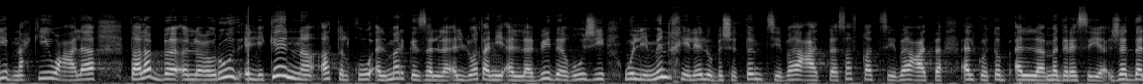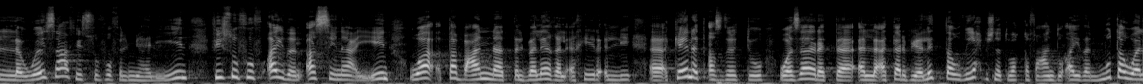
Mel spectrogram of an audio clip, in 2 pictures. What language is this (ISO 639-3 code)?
ara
